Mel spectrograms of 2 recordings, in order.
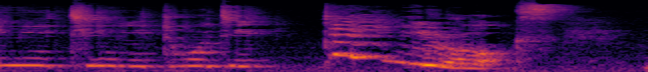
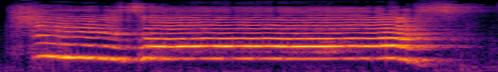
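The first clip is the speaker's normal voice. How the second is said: long sung-out shout, much higher and louder; 20 dB louder than usual. Acted. Blind man shouting loudly to Jesus from the roadside. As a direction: call out his name as loud as you can. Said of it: "started to shout as loud as he could".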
